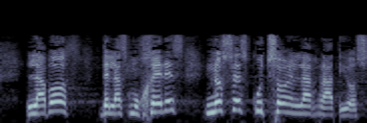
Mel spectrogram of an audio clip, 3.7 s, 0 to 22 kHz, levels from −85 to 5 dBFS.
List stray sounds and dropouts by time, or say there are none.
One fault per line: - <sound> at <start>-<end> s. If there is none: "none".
none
